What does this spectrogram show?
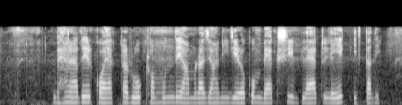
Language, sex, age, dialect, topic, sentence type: Bengali, female, 36-40, Standard Colloquial, agriculture, statement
